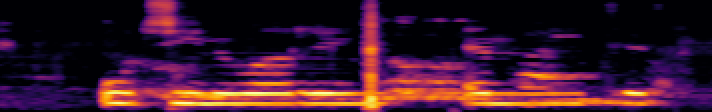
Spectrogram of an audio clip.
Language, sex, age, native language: Icelandic, male, 10, Icelandic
